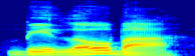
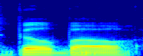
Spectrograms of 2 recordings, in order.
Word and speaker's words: biloba: pulling his hair out it's below biloba not uh it's that's the how you pronounce it cool awesome from a botanist so we've heard that that was bilbo uh bill lobot like bilbo baggins right right right maybe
